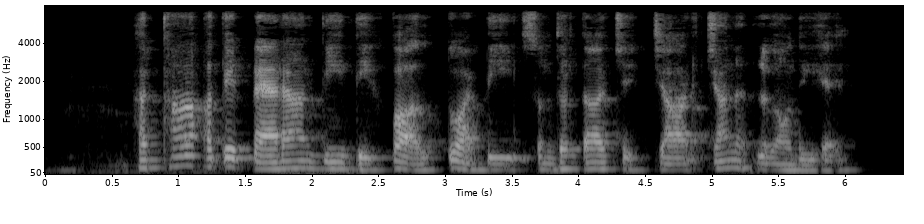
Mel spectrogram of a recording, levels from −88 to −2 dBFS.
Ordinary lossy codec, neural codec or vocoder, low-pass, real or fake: MP3, 48 kbps; codec, 32 kHz, 1.9 kbps, SNAC; 7.2 kHz; fake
